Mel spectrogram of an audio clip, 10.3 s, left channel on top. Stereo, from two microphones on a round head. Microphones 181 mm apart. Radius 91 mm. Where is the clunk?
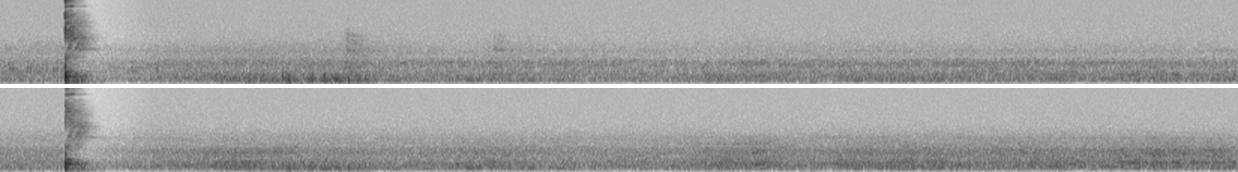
55° left (ahead or behind), 5.5 m.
